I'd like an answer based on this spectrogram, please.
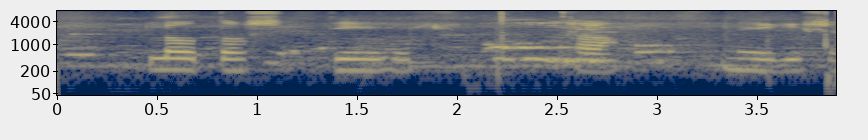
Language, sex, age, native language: Icelandic, male, 9, Icelandic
